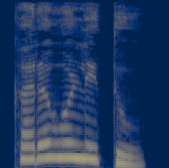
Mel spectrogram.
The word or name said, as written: ಕರವೊಳ್ಳಿತು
